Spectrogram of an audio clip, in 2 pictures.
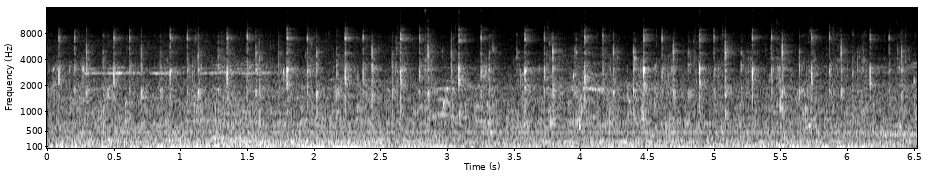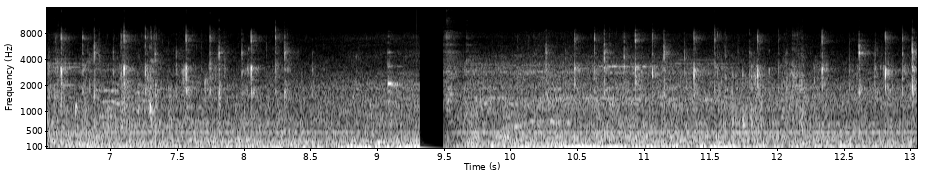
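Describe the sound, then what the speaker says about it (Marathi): Soft cooked toor dal being whisked and mashed in a pot, a rapid run of rhythmic scraping and clinking strokes, close and steady, briefly cutting out near the end before resuming. "आम्ही छान घोटून घेणार आहे"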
